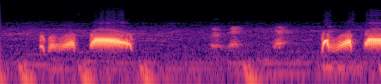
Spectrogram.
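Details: Spotted dove decoy singing to stir wild doves into calling back: a fragment of hooked coos and a long throbbing note, a gap with faint quieter coos, then the phrase resumes loudly at the end. Low soft knocks in the background.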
